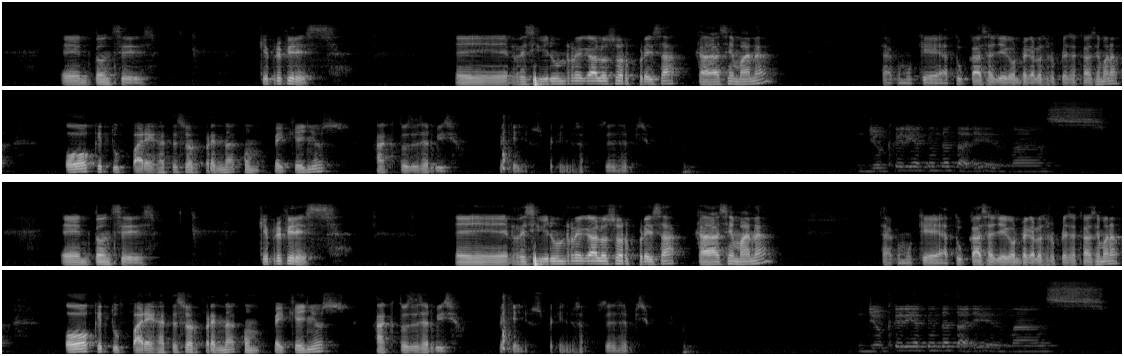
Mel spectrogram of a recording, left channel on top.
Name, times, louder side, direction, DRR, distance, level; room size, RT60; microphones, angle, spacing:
voice 1, 0.6-1.5 2.6-3.5 4.5-7.7 8.8-11.2 11.8-14.7 14.9-15.8 16.2-17.7, right 3 dB, 30° right, 12 dB, 0.4 m, -27 dB
voice 2, 19.8-22.2, right 3 dB, 90° right, 1 dB, 5.7 m, -46 dB
10.0 x 9.6 x 4.9 m, 0.35 s
head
